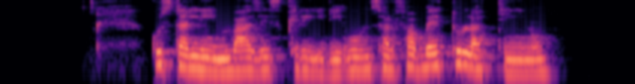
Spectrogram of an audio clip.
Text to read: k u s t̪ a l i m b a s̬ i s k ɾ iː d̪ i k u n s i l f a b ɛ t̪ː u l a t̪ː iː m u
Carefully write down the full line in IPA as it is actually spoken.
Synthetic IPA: k u s t̪ a l i m b a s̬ i s k ɾ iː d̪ i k u n s a l f a b ɛ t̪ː u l a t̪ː iː n u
